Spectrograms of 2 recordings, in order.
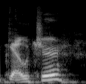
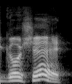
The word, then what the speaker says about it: Gaucher: They can't take Nathan Goucher. Yeah, Nathan. but Goucher does sound like a guy who just serves. Oh, he's French. It should be Gaucher.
